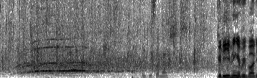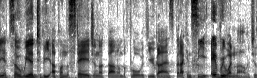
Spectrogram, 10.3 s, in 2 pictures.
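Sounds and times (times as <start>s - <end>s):
audience cheering and clapping: 0.0s - 4.6s
speech: 3.1s - 3.7s, 4.4s - 10.2s.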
